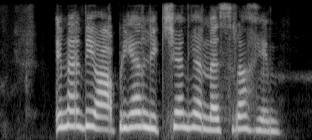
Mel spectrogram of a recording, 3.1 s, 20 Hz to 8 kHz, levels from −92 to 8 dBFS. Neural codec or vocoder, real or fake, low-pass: codec, 16 kHz, 4 kbps, FunCodec, trained on LibriTTS, 50 frames a second; fake; 7.2 kHz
